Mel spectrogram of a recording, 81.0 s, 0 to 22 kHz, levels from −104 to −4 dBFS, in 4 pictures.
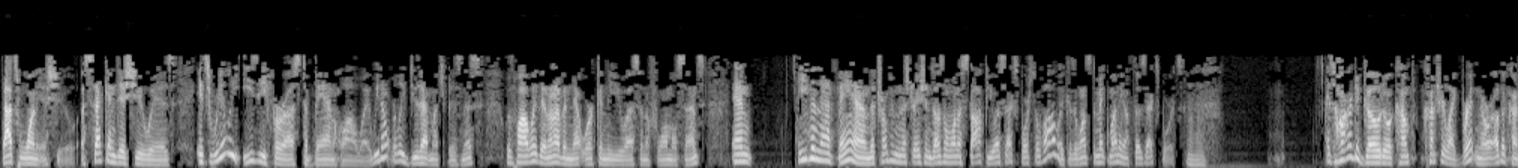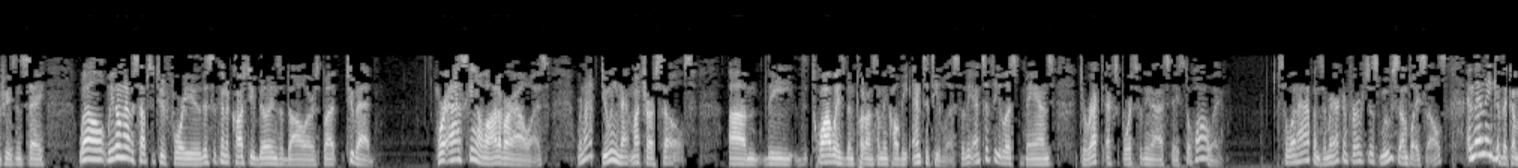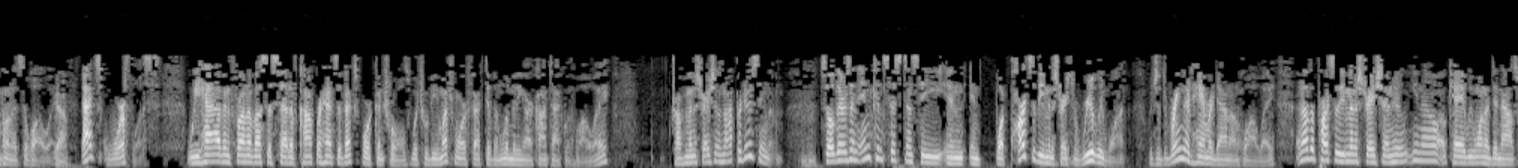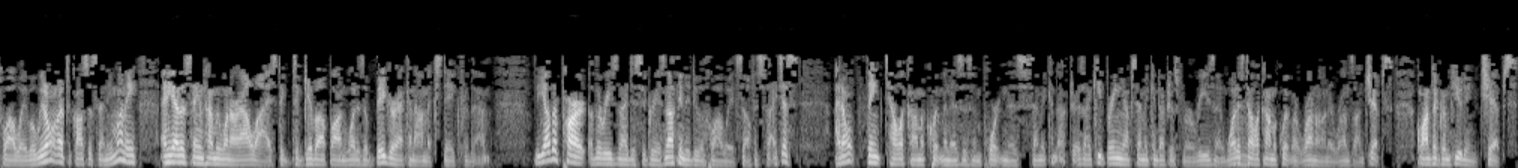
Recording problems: garbled, watery; badly; nothing above 5.5 kHz

